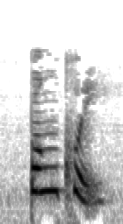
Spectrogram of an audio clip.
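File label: "崩溃" Mandarin Chinese; chinese-flashcards; hsk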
